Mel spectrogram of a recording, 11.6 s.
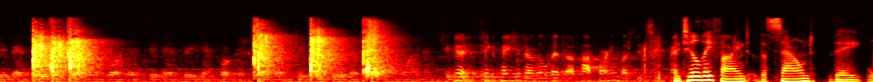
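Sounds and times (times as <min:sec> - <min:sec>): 
hands clapping out a short rhythm: 0:00.4 - 0:01.5, 0:03.4 - 0:05.4
speech: 0:01.6 - 0:05.3, 0:05.9 - 0:11.6.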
